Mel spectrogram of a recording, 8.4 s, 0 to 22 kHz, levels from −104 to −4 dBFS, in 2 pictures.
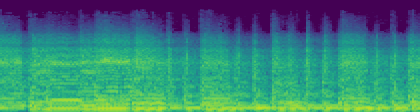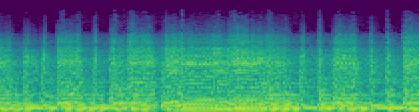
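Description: No technical faults can be heard anywhere in the clip.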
